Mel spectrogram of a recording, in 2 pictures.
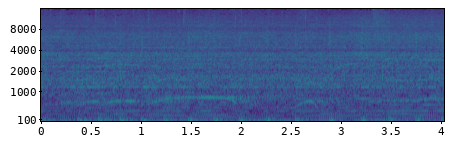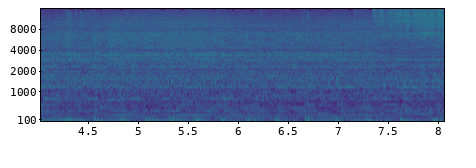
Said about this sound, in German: Komm, Gott, nochmal einen richtig dicken Applaus geben.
